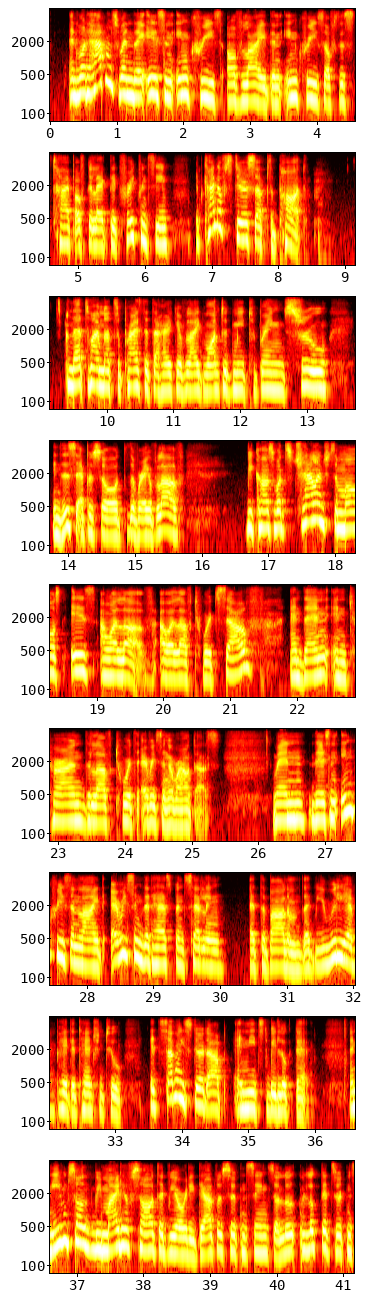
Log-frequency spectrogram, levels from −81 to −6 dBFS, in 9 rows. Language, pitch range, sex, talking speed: English, 160-210 Hz, female, 175 wpm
